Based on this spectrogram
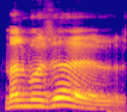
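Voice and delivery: loud, high call of her name; exclaimed. A narrator's reading. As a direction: cry out to her. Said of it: "s'écria-t-il".

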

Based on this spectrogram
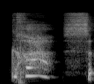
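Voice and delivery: very high cry for mercy; terrified plea. A narrator's reading. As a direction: beg in a high-pitched cry. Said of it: "s'écria Carfor". (supplication aiguë et terrifiée)

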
